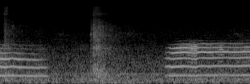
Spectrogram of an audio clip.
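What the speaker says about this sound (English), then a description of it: "Oreo was just crying oh so sadly inside of the cat carrier." Oreo the cat cries inside a carrier with two drawn-out, plaintive meows, separated by a brief rustle, close and clear.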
